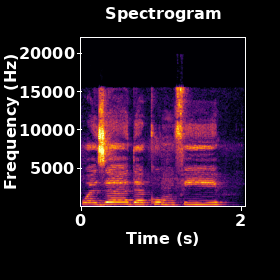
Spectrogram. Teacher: terdapat hukum bacaan idhar syafawi sebab ada mim sukun bertemu dengan huruf fa. Mimnya tetap dibaca jelas.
